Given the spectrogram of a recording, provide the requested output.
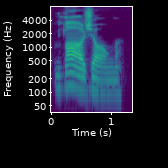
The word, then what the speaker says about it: Mahjong: Between that and Mojang, that's pretty much it. – I think you'll find it's pronounced Mahjong.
